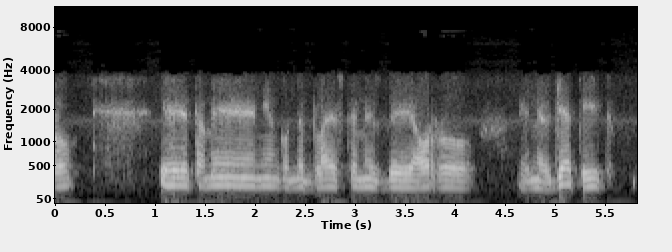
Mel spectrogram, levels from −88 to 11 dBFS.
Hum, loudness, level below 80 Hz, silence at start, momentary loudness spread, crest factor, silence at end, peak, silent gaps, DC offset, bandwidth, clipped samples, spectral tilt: none; -18 LUFS; -62 dBFS; 0 s; 14 LU; 16 dB; 0 s; -2 dBFS; none; under 0.1%; 4 kHz; under 0.1%; -9 dB/octave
